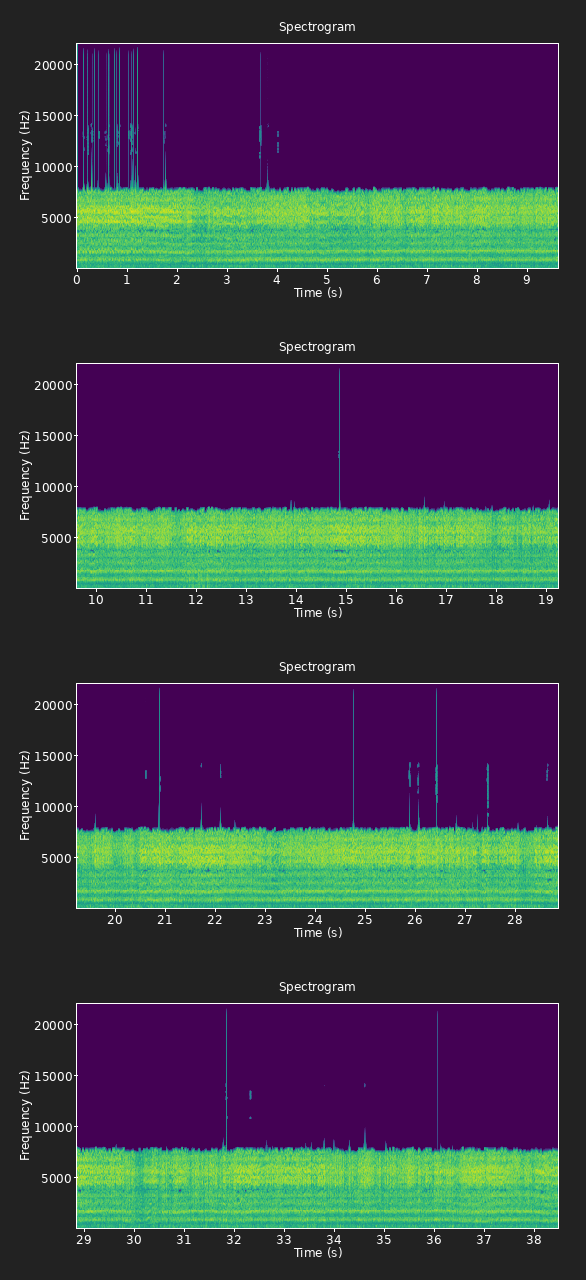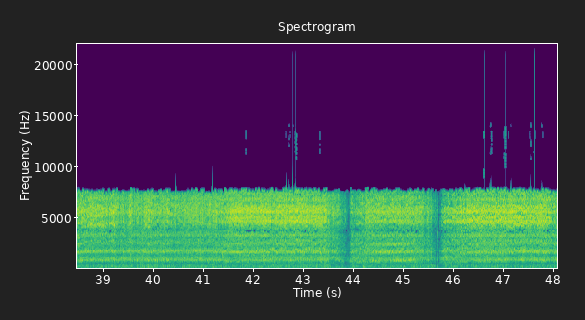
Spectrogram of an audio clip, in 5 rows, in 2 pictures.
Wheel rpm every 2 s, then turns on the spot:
200, 210, 230, 240, 230, 230, 230, 230, 230, 230, 230, 230, 230, 240, 210, 210, 230, 230, 230, 230, 230, 180, 120, 190.
none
